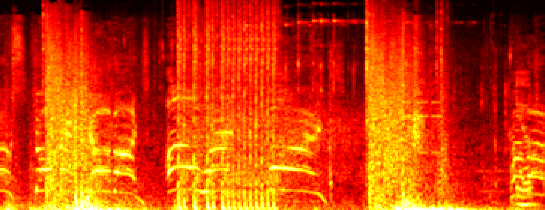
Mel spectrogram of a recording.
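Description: A heavy gun fires in loud, rapid bursts.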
